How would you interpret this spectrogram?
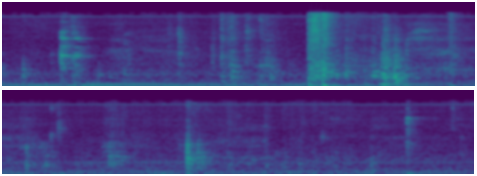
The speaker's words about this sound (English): This toast is very crunchy, isn't it? Can you hear it when you... The butter's going on.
